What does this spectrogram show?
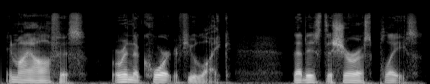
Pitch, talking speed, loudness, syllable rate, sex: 85 Hz, 195 wpm, -18 LUFS, 5.8 syllables/s, male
